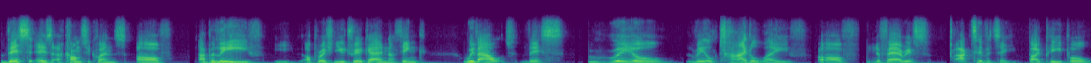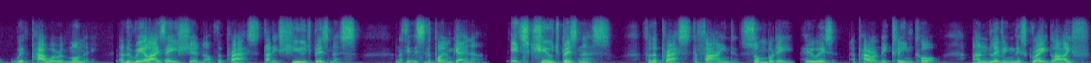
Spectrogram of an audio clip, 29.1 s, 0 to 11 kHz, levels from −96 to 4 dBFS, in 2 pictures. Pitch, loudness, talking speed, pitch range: 120 Hz, -25 LUFS, 140 wpm, 110-135 Hz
